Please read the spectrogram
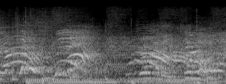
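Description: Excited, overlapping voices of children and adults calling out over one another, with background music and a steady low bass coming in a moment after the start.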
